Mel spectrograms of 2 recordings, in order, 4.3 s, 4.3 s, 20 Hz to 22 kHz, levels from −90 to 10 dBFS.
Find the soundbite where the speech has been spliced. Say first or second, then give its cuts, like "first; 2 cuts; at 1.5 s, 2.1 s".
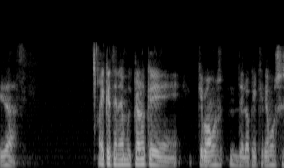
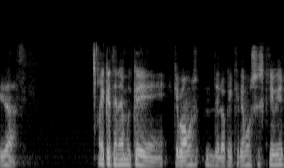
second; 2 cuts; at 2.0 s, 2.5 s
